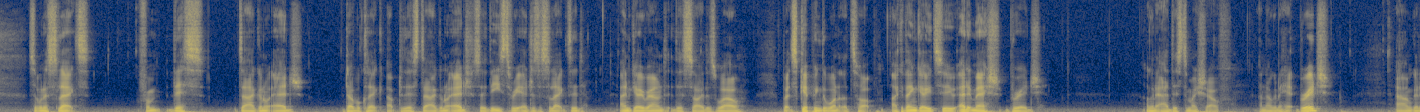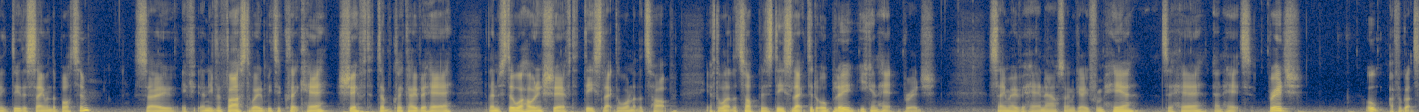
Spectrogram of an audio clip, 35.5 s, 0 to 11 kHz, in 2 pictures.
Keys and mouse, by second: 1.2 click, 3.8 shift+click, 7.3 shift+click, 11.5 click, 15.6 click, 16.4 alt+click, 17.1 alt+middle click, 17.7 alt+click, 20.2 click, 20.6 alt+middle click, 22.0 shift+click, 24.3 shift+click, 28.1 click, 28.6 alt+click, 29.5 alt+middle click, 30.2 click, 31.1 alt+click, 32.0 shift+click, 34.3 alt+click, 35.0 shift+click.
